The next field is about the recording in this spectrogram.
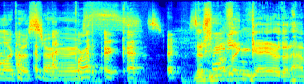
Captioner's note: laughing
